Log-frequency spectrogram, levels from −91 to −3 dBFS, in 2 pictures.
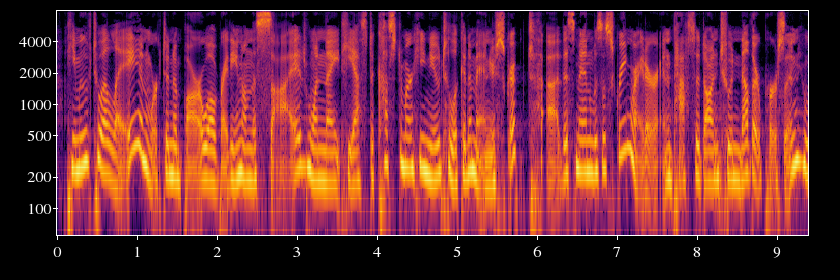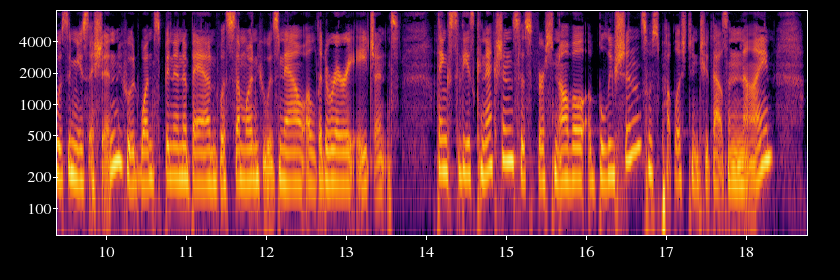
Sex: female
